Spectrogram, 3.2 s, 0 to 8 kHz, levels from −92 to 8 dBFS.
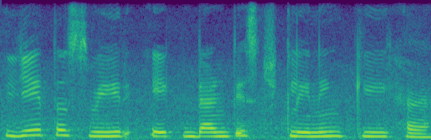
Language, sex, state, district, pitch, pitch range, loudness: Hindi, male, Punjab, Fazilka, 240 Hz, 235-250 Hz, -11 LUFS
